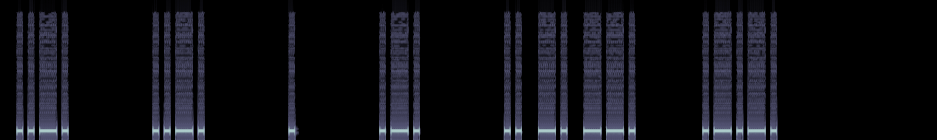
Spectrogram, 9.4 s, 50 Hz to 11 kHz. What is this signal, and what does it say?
Morse code, heard as a keyed tone, about 21 wpm, 800 Hz. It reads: F F E R ING <AR>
